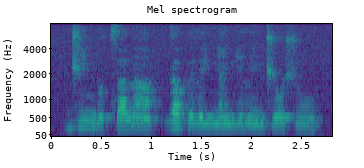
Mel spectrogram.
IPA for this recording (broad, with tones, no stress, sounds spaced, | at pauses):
d͡ʒ i˦ ɲ o˨ t͡s a˨ l ã˦˨ | ɡ a˦ p ɪ˨ l e˨ ɲ ã˨ ɲ i˨ l ĩ˨ d͡ʒ oː˨ ʃ uː˨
